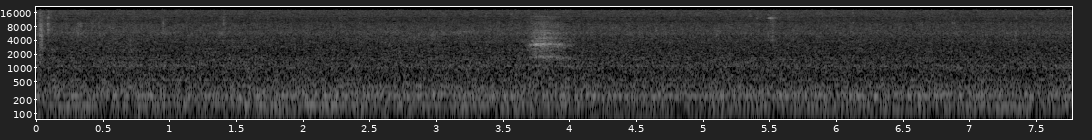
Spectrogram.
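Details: 2005 Chevrolet Trailblazer on LPG idling with a cylinder 3 misfire: low, uneven hum whose rhythm stumbles now and then.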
